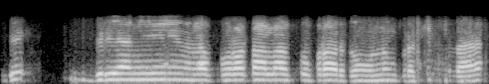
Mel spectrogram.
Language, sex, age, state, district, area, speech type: Tamil, male, 18-30, Tamil Nadu, Dharmapuri, rural, conversation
